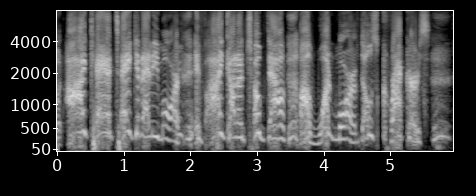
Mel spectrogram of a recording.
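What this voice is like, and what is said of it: Gilbert Gottfried impression. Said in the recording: “You do a very good Gilbert Gottfried impression.”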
